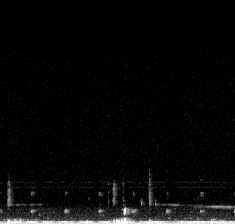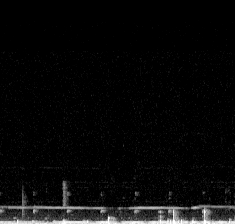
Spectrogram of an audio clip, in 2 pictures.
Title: Stomach growling coffe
